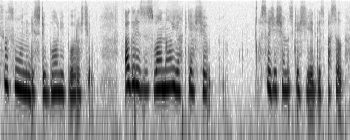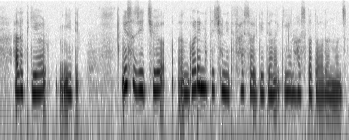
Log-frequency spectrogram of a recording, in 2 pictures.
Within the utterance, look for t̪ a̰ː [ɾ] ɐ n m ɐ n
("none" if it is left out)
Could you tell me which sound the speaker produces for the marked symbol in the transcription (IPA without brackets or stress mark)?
l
